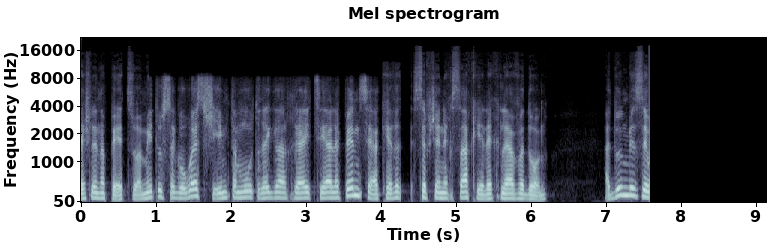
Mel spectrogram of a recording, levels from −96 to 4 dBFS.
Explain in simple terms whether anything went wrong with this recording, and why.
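From 0.9 to 5.73 s there is a call bitrate drop. The connection squeezed the speech into far fewer bits, so it sounds rough and muffled, worst for about 1.5 s.

At 7.57 s comes a cut-off end. The final stretch of audio was never played, so the speech stops abruptly mid-sound into dead silence.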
